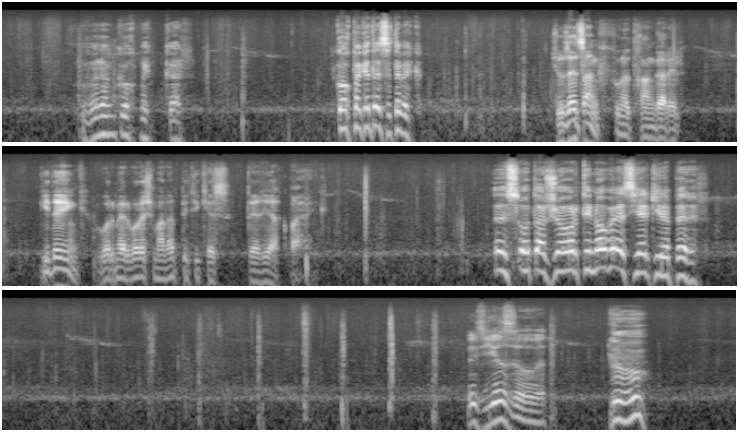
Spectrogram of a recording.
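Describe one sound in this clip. Several men talk outdoors in turns, some speaking up loudly.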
